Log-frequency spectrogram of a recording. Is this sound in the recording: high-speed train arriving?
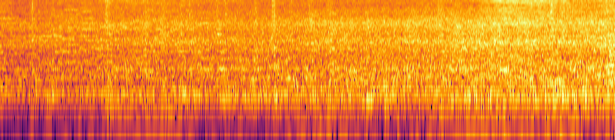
yes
